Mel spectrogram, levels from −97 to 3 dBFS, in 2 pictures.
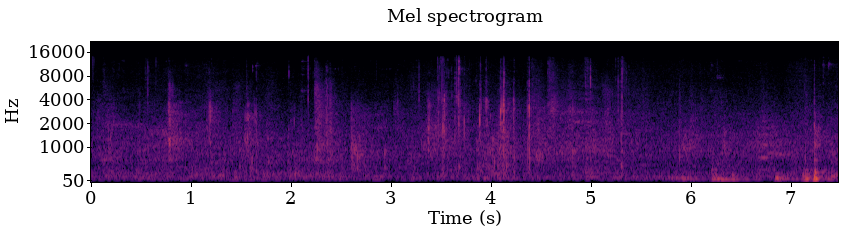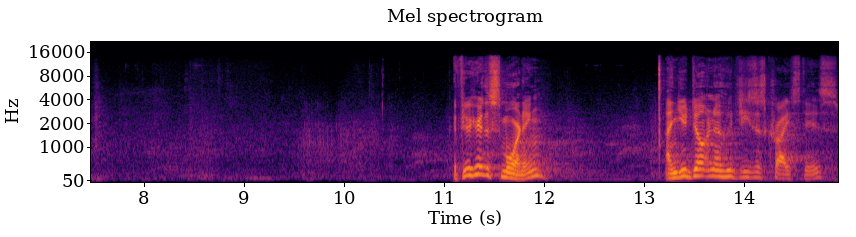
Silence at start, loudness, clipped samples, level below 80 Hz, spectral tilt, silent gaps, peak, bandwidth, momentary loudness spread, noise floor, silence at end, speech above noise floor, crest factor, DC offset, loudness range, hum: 7.15 s; -25 LUFS; under 0.1%; -74 dBFS; -4 dB/octave; none; -4 dBFS; 15 kHz; 29 LU; -61 dBFS; 0 s; 36 dB; 28 dB; under 0.1%; 27 LU; none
